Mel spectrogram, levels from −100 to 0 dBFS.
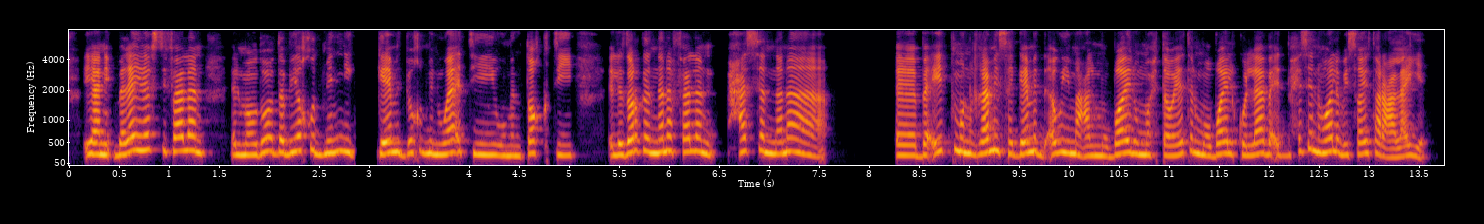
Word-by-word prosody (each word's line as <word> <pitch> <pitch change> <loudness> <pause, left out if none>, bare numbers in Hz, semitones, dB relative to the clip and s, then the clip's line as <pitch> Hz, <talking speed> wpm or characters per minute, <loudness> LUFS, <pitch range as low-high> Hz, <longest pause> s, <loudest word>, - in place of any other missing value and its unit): يعني 250 -1 +4
بالاقي 295 +8 +3
نفسي 345 -2 -6
فعلًا 315 -2 +2 0.3
الموضوع 235 +5 +1
ده 285 -1 0
بياخد 285 -1 -1
منّي 290 +1 +2 0.3
جامد، 270 0 +4
بياخد 275 0 -5
من 265 -2 +3
وقتي 255 -2 +1
ومن 220 -1 -2
طاقتي، 240 -2 -4 0.4
لدرجة 280 +7 +2
إن 275 -1 +5
أنا 320 +2 +3
فعلًا 295 -3 -1
حاسّة 305 +3 -2
إن 270 -3 +3
أنا 275 -2 0 0.7
آآ، 230 0 +1
بقيت 255 - -3
مُنغمِسة 285 0 +3
جامد 255 +1 +1
أوي 270 +3 0
مع 230 -5 +2
الموبايل 220 +6 +1
ومحتويات 240 +1 -2
الموبايل 255 0 0
كلّها، 245 +1 -1
بقيت 245 -3 -5
باحسّ 295 +10 -9
إن 315 - +1
هو 285 +1 +3
اللي 300 -3 0
بيسيطر 250 +2 -3
عليَّ. 190 -1 -1
265 Hz, 165 wpm, -21 LUFS, 235-295 Hz, 0.7 s, إن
